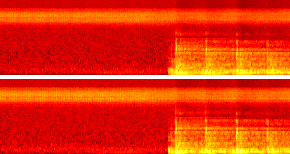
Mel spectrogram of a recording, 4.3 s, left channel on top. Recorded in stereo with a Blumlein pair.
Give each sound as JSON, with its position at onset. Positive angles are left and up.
{"t": 0.0, "sound": "an insect", "azimuth_deg": -65, "distance_m": 4.5}
{"t": 2.5, "sound": "tapping", "azimuth_deg": -65, "distance_m": 5.0}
